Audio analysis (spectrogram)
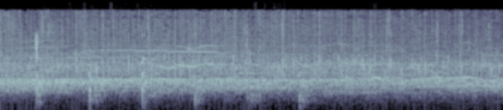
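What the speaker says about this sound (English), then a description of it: "let's give ourselves a round of applause." Alabama Crimson Tide football players clap for themselves at a team gathering the morning after a win over Western Kentucky, a faint, loose patter of applause with a few sharper claps, heard at a distance.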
